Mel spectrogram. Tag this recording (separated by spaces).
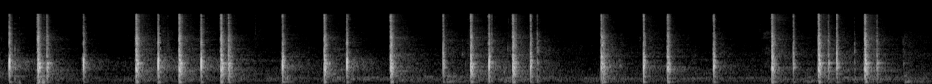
Diana Joao-Paulo-II pen Portugal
